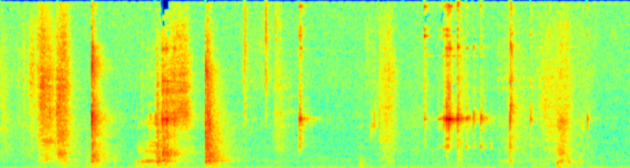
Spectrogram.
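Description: Metal spark plug sockets being handled: a few short irregular clinks and rattles, with one sharper clink about four and a half seconds in that rings briefly.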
